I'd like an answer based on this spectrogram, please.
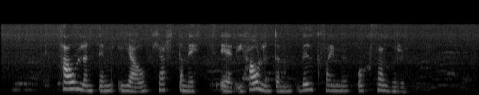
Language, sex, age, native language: Icelandic, female, 30-39, Icelandic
